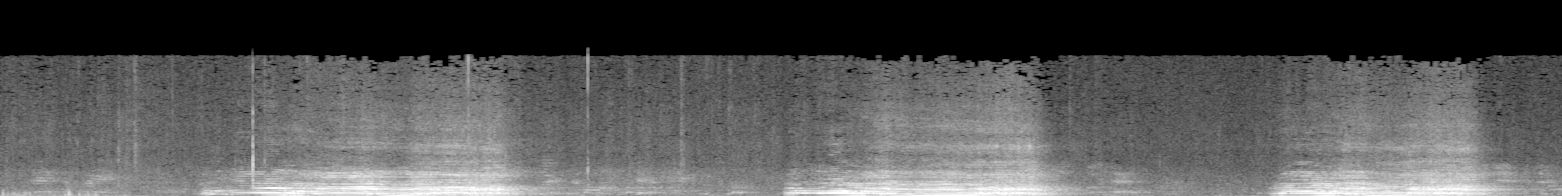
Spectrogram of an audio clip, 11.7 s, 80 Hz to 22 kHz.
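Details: Young lion at Asahiyama Zoo, Japan, filmed in October 2021 while active and playing. Three long, harmonic-rich roaring bouts, each about two seconds, separated by short pauses, with deep tones underneath a bright upper band.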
